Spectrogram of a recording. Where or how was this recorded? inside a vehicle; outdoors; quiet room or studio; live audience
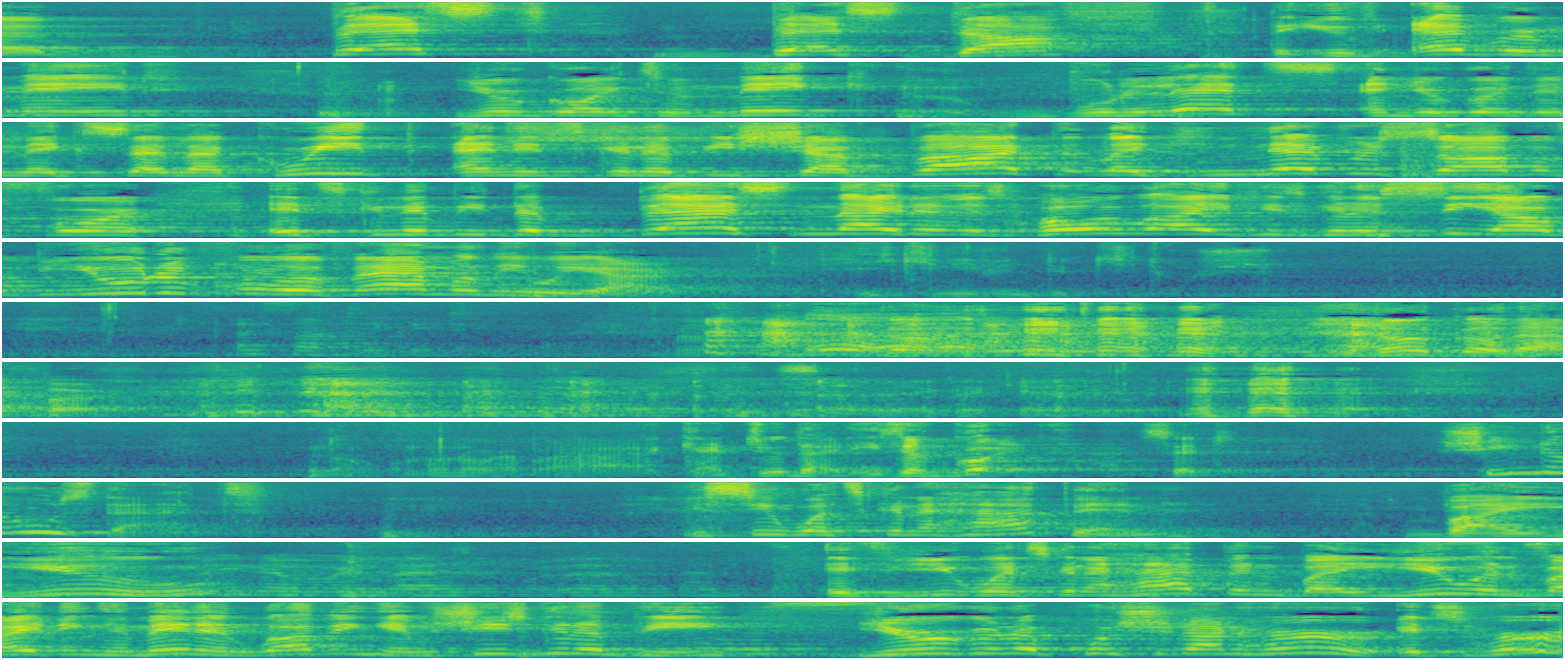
live audience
